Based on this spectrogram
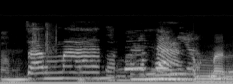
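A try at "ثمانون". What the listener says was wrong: Samanu, jangan sama niuna ya Bu ya. Samanuna.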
